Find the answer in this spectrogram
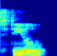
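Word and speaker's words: stele: I'm going to look up because I know that it's pronounced steel and I've heard of a steel before, but I don't know what it is.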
